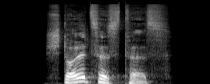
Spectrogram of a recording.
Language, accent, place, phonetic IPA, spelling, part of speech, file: German, Germany, Berlin, [ˈʃtɔlt͡səstəs], stolzestes, adjective, De-stolzestes.ogg
- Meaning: strong/mixed nominative/accusative neuter singular superlative degree of stolz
